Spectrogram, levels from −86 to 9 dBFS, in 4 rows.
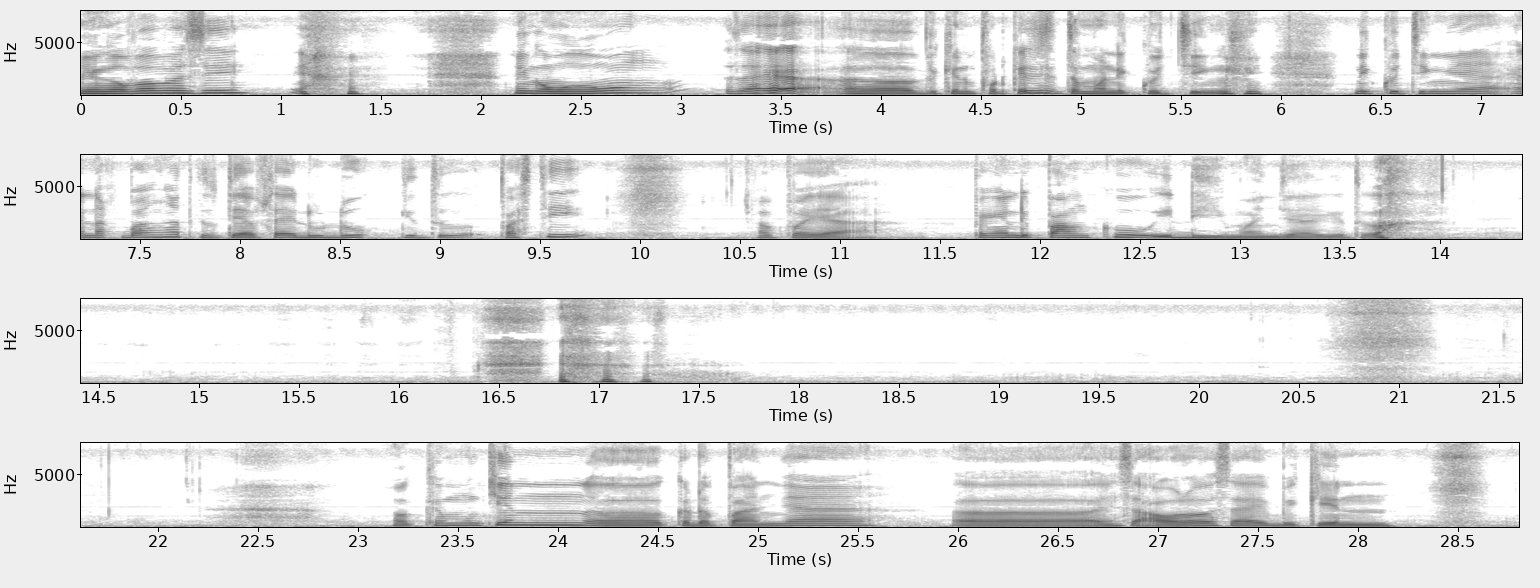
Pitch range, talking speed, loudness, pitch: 115-180 Hz, 85 wpm, -28 LUFS, 145 Hz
